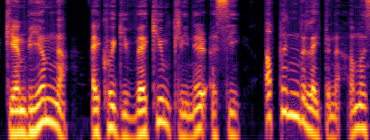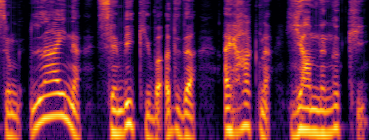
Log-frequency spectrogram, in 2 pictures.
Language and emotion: Manipuri, surprised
